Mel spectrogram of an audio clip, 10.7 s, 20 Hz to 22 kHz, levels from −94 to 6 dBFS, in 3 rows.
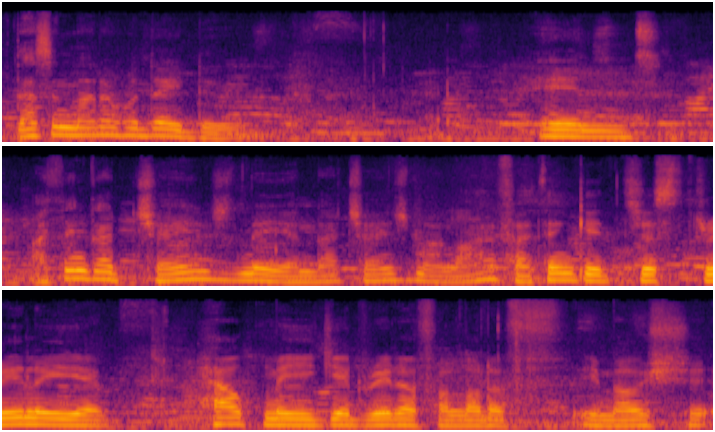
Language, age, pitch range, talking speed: English, 40-59, 115-145 Hz, 170 wpm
